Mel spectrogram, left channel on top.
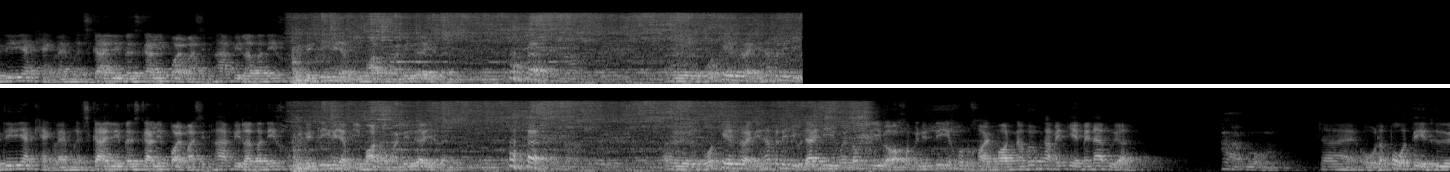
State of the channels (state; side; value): drops out; left; at 8.1 s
